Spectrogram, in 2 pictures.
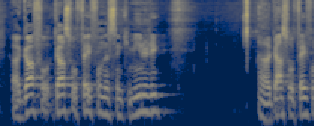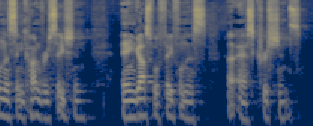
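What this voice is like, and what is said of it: Strained, failing voice. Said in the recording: “my voice is fleeting. It's failing me.”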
